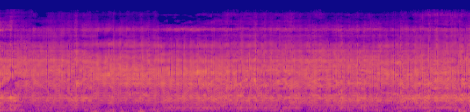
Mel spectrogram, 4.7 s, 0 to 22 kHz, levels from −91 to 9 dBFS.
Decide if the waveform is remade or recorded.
remade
